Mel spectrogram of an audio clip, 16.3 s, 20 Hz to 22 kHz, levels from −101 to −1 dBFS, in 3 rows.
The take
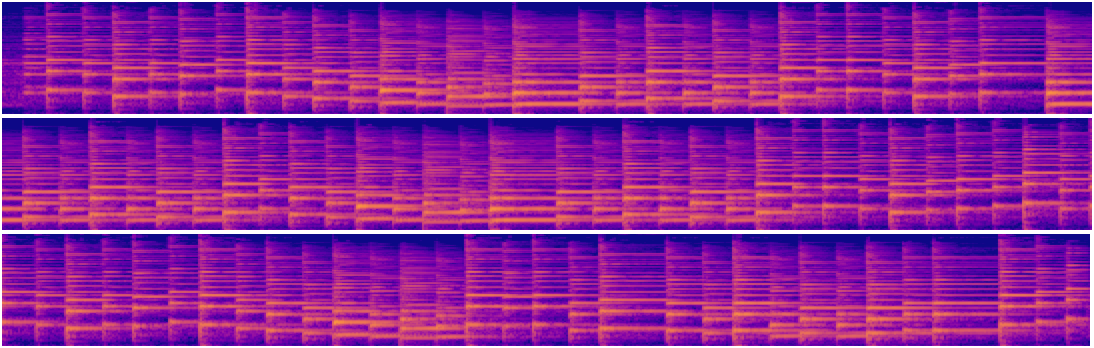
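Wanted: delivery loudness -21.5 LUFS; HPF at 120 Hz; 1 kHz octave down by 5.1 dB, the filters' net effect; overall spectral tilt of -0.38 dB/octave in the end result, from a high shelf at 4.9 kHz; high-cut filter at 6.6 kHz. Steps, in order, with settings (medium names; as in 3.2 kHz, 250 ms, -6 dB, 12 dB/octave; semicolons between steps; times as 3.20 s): high-pass 120 Hz; low-pass 6.6 kHz; peaking EQ 1 kHz -6.5 dB; treble shelf 4.9 kHz -7 dB; trim +14.5 dB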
